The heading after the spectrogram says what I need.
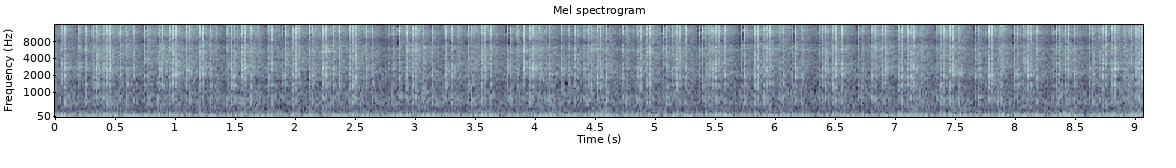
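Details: Restored Chevy SS straight-six after lowering the fuel level: steady, rapid exhaust pulses with crisp response and no ticking or clatter; running healthy.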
